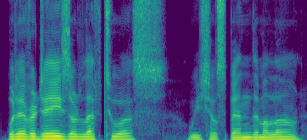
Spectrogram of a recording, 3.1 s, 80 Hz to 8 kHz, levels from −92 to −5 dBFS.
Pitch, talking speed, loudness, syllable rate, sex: 130 Hz, 215 wpm, -15 LUFS, 5.9 syllables/s, male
